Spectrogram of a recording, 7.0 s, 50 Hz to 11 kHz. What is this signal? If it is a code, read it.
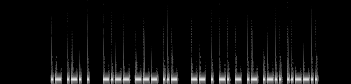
Morse code, heard as a keyed tone, about 30 wpm, 700 Hz. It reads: ARE YOU MENTAL?
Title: Sentences from Top 1000 Words - Review Part 4 - 30wpm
